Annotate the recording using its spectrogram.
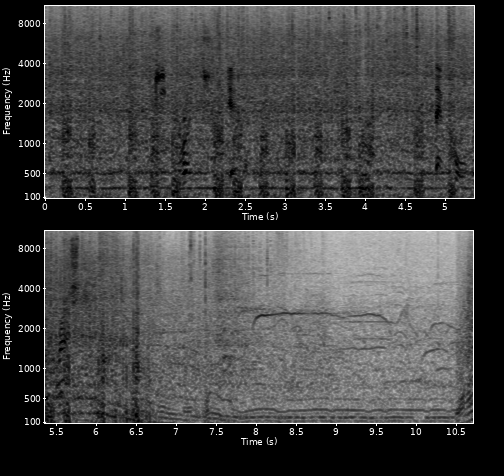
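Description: A rally car engine roars loudly, then drops to a low idle.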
